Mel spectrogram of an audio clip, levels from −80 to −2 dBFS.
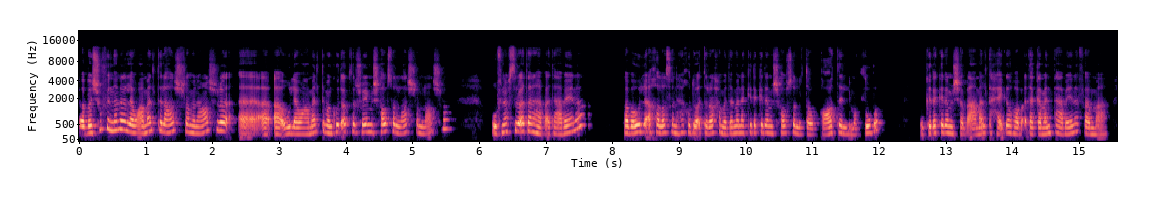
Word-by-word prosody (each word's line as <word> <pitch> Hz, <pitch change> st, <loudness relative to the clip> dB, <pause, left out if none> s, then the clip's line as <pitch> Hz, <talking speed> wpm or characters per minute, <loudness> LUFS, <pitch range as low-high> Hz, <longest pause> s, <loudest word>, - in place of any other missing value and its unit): فباشوف 225 Hz, +10 st, +3 dB
إن 300 Hz, -2 st, +2 dB
أنا 320 Hz, 0 st, +4 dB
لو 240 Hz, -5 st, +4 dB
عملت 270 Hz, +5 st, -1 dB
ال 280 Hz, -, +5 dB
10 260 Hz, +2 st, -2 dB
من 220 Hz, -2 st, -1 dB
10 275 Hz, +7 st, +1 dB, 0.2 s
آآ -, -, 0 dB, 0.2 s
أو -, -, +3 dB
لو 195 Hz, -1 st, +3 dB
عملت 225 Hz, +6 st, -3 dB
منك 220 Hz, 0 st, 0 dB
أكتر 255 Hz, 0 st, -1 dB
شوية 245 Hz, 0 st, +1 dB
مش 245 Hz, -1 st, -4 dB
هاوصل 255 Hz, -2 st, +2 dB
ل10 225 Hz, +1 st, -6 dB
من 205 Hz, -, -4 dB
10 345 Hz, +2 st, -8 dB, 0.6 s
وفي 430 Hz, -, +2 dB
نفْس 255 Hz, +2 st, -4 dB
الوقت 275 Hz, 0 st, +6 dB
أنا 250 Hz, -6 st, +1 dB
هابقى 195 Hz, -, -2 dB
تعبانة، 220 Hz, -, -1 dB, 0.7 s
فباقول 220 Hz, +3 st, +6 dB
لأ -, -, +4 dB
خلاص 230 Hz, 0 st, 0 dB
أنا 220 Hz, -1 st, -5 dB
هاخد 230 Hz, -1 st, -5 dB
وقت 210 Hz, -, +2 dB
راحة، 220 Hz, +2 st, 0 dB
ما 200 Hz, -, +1 dB
دام 205 Hz, +2 st, -2 dB
أنا 220 Hz, 0 st, 0 dB
كده، 230 Hz, +1 st, -4 dB
كده 230 Hz, 0 st, -1 dB
مش 215 Hz, 0 st, -4 dB
هاوصل 220 Hz, 0 st, -1 dB
للتوقعات 185 Hz, +2 st, -1 dB
المطلوبة، 205 Hz, +6 st, 0 dB, 0.6 s
وكده 215 Hz, 0 st, +1 dB
كده 230 Hz, +1 st, +1 dB
مش 210 Hz, -2 st, -1 dB
هابقى 185 Hz, -, -2 dB
عملت 195 Hz, +4 st, -3 dB
حاجة 230 Hz, -, -2 dB
وهابقى 200 Hz, -1 st, -1 dB
كمان 195 Hz, +3 st, -1 dB
تعبانة؛ 205 Hz, +1 st, -2 dB
فما 195 Hz, -4 st, -2 dB
225 Hz, 205 wpm, -24 LUFS, 210-250 Hz, 0.7 s, الوقت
